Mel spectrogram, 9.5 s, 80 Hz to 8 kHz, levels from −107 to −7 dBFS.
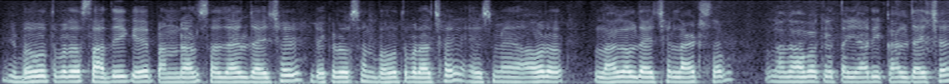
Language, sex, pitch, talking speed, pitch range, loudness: Maithili, male, 170 Hz, 125 wpm, 160-175 Hz, -20 LUFS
